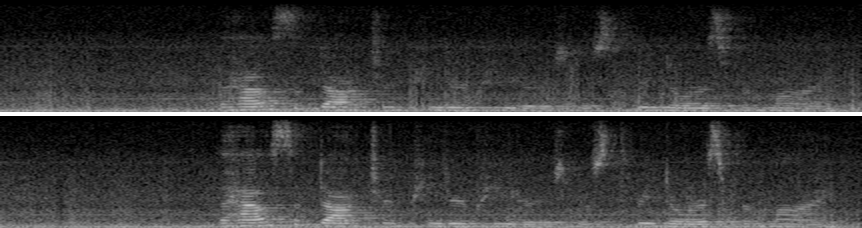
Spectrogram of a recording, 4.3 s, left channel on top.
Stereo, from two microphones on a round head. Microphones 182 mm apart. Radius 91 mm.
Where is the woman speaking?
70° right (ahead or behind), 1.9 m.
